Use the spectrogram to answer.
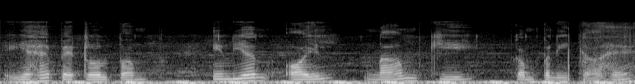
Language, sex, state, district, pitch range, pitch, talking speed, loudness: Hindi, male, Rajasthan, Jaipur, 105-115 Hz, 110 Hz, 95 wpm, -17 LUFS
